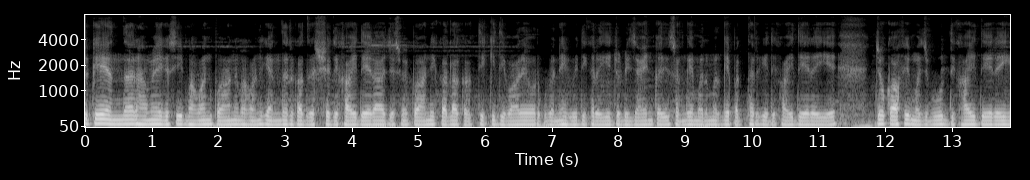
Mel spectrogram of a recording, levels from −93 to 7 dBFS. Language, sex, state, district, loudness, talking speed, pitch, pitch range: Hindi, male, Bihar, Saran, -15 LUFS, 195 wpm, 100 Hz, 95-105 Hz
